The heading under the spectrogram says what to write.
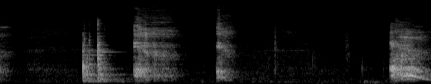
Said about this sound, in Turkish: Öksürme kızım.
